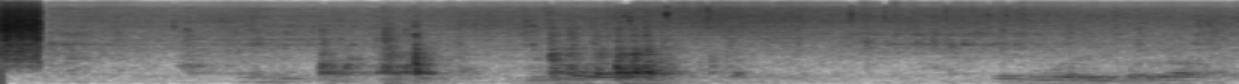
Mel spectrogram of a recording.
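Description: Burger patties fry in a pan, with intermittent bursts of sizzling and faint scraping as they are turned, close and without talk.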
